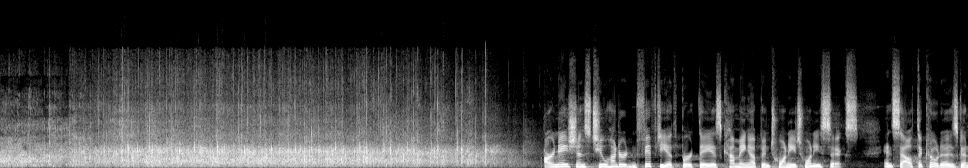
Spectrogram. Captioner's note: applause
